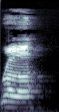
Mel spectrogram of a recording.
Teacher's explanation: you don't release any air out of your nasal cavity when you say the sound raw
